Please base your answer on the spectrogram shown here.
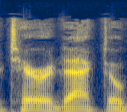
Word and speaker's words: pterodactyl: camping it's intense why can you never hear pterodactyl go to toilet because the p is silent i told my wife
